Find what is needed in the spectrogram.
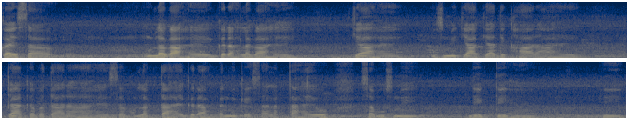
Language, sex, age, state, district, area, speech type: Hindi, female, 45-60, Uttar Pradesh, Pratapgarh, rural, spontaneous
